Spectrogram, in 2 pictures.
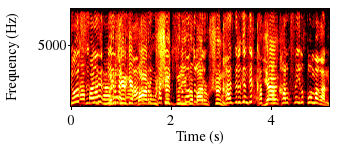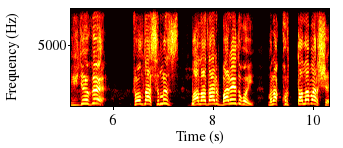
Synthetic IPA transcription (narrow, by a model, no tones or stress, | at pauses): osɪbɪɾʒe̞ɾɡʲe̞bɑɾuʏʃɪnbɪɾʏjɡʲebɑɾuʏʃɪnʰɑzɪɾɡʲɪd̪eqʰɑjæqʰɑlˠqəsnlˠəbolˠmɑʁɑnʏjd̪e̞ɡʲɪ | ʒo̞lˠd̪ɑsəməz | bɑlˠɑd̪ɑɾəbɑɾe̞d̪ɪʁo̞j | mənɑqʰʊɾt̪ːɑlˠɑbɑɾʃə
